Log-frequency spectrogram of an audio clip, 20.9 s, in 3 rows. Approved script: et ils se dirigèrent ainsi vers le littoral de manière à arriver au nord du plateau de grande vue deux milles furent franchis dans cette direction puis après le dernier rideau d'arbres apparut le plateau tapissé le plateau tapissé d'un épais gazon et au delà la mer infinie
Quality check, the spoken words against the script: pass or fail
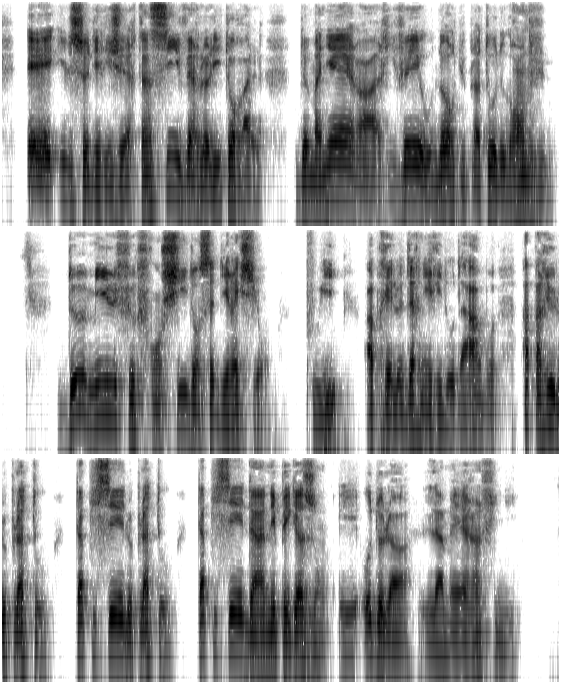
pass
